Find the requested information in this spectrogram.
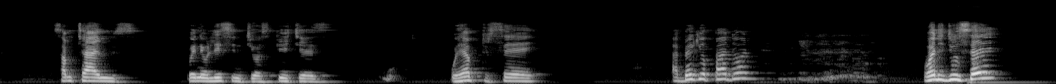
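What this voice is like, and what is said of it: Zambian English accent. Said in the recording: “from Zambia in Africa ... my accent may not be the same as yours”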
